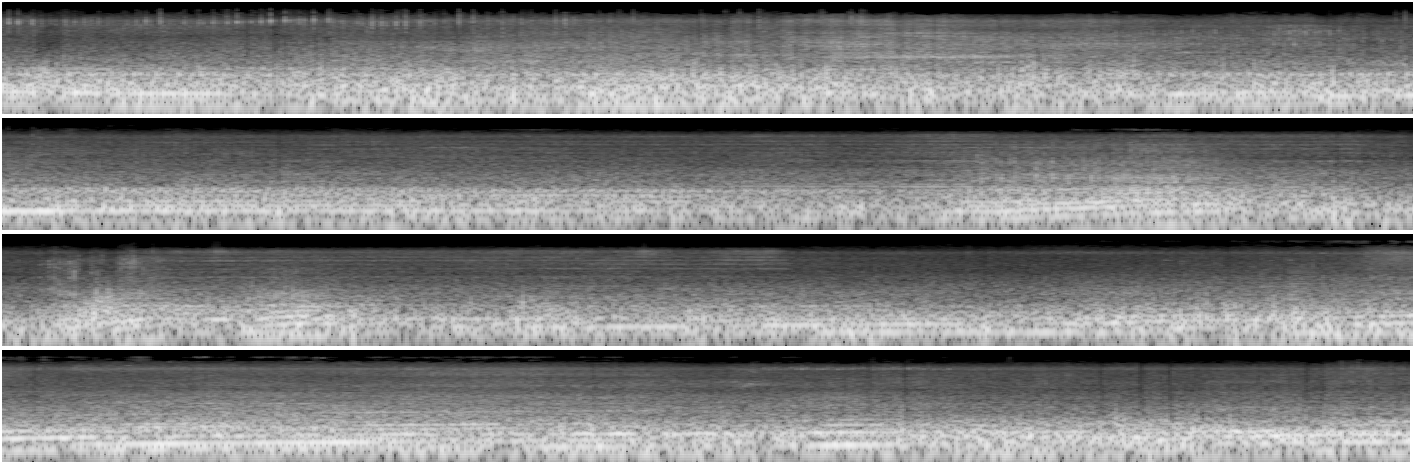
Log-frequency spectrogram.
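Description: Sports car engine revving up and down again and again as the car is driven hard around cones, over a steady rush of tyre and wind noise.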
